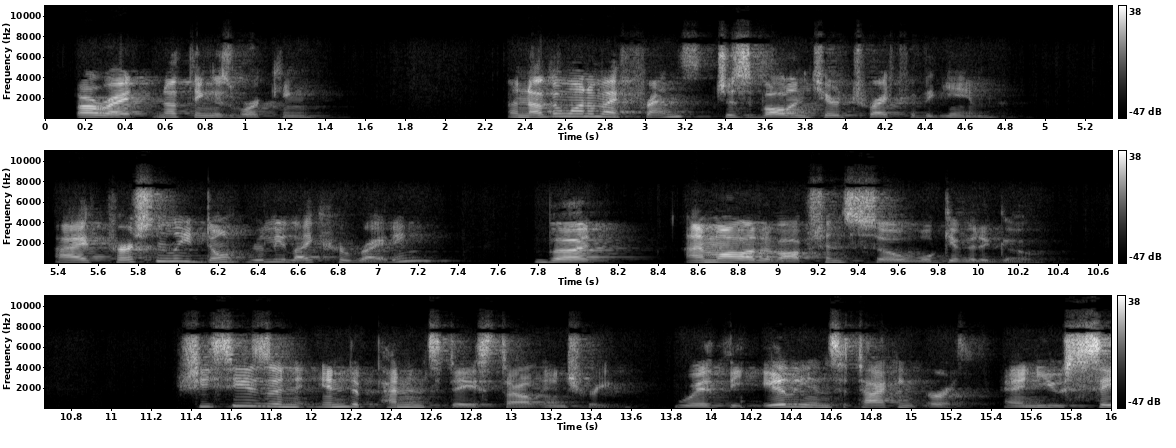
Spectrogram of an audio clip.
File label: voice, narration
